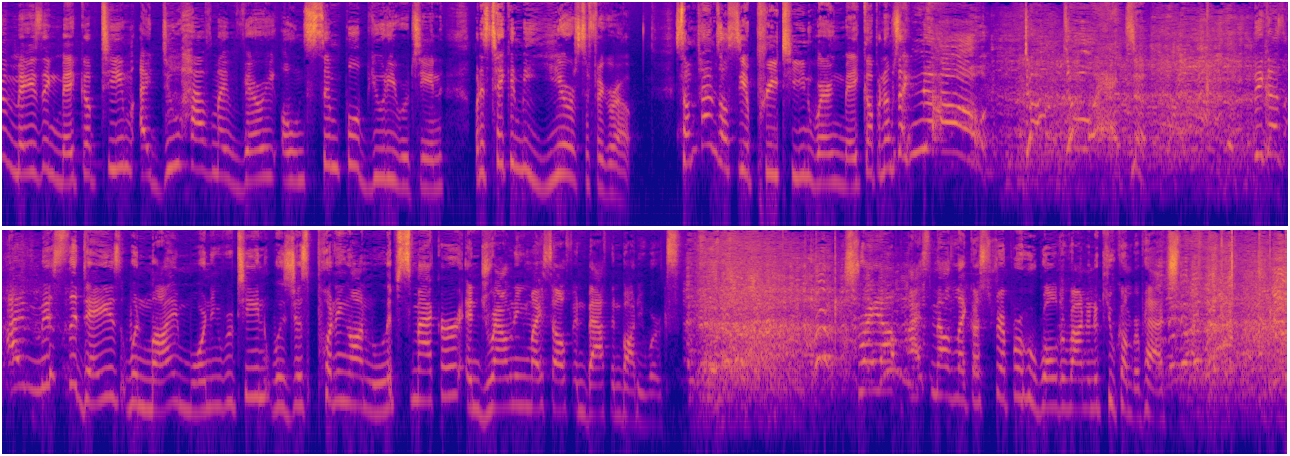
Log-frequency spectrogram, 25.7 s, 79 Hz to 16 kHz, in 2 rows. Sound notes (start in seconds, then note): 19.7 laughter; 24.4 laughter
